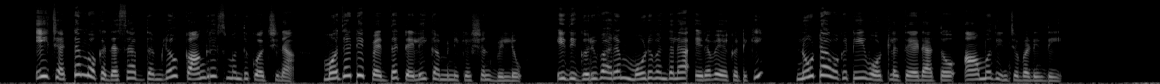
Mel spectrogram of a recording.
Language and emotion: Telugu, neutral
